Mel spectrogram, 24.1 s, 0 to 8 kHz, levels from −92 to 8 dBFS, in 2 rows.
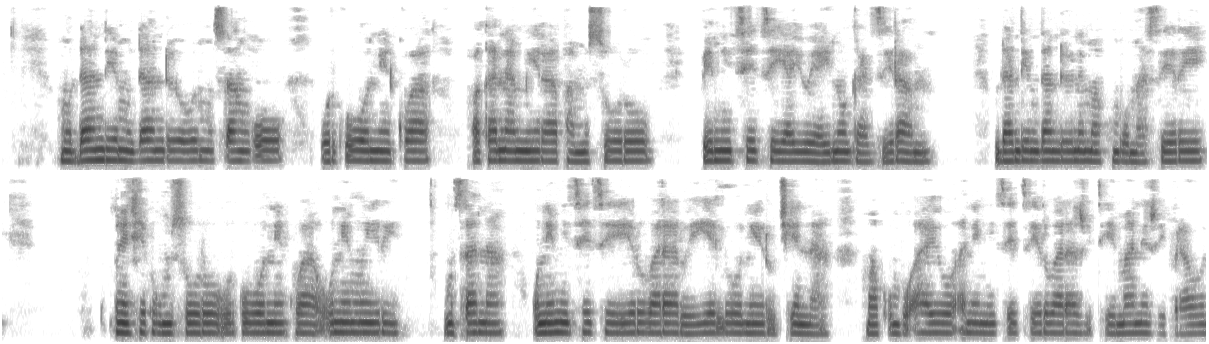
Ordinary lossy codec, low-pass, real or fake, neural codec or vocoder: AAC, 32 kbps; 7.2 kHz; real; none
